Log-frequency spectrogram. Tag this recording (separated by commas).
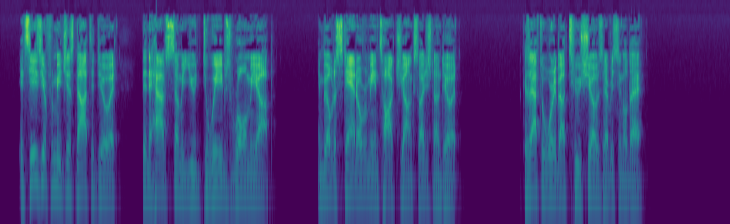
Speech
